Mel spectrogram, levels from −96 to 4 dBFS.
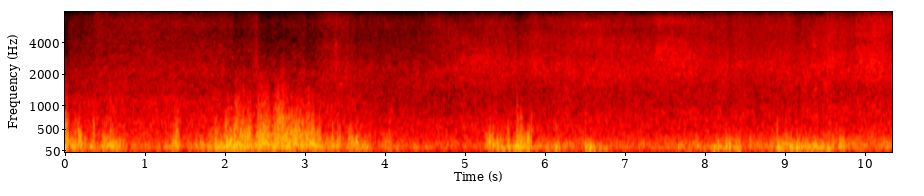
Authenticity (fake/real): real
